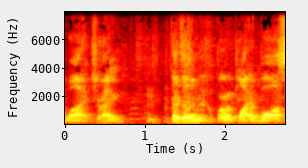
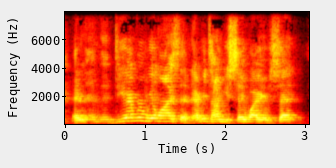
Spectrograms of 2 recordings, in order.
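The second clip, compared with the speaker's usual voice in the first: ordinary delivery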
